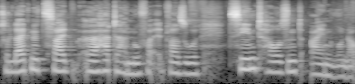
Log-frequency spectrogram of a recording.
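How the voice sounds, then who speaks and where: Spoken at a fairly slow pace, this is a plain, everyday voice. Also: woman. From Hanover, northern Germany. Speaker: podcast host, researcher and science communicator. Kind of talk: interview conversation.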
